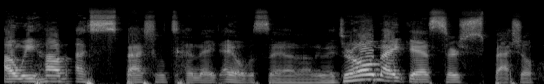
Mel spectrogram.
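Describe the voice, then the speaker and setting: A man's voice: fairly low pitch, big pitch swings, moderate pace, a bit bright. A man playing a chatty, teasing Northern Irish auntie who hosts a comedic interview podcast, repeating phrases and calling people dear. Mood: playful, welcoming. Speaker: podcast host.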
